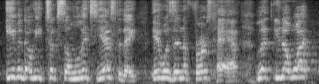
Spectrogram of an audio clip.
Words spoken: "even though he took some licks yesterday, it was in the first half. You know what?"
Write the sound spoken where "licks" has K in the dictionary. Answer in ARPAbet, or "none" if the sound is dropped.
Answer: K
